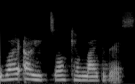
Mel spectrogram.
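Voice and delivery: usual speaking voice

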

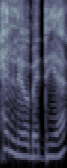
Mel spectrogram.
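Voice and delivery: put-on British, English-sounding accent. Trading accents with others, saying a greeting in a British accent.

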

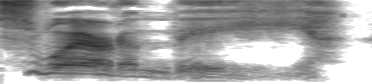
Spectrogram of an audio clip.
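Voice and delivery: rough, creaky, swooping rasp. Quoting a Batman scene while watching a movie, in Batman voice. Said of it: "I wanna intercut that Batman scene".

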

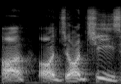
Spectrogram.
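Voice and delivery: very high, slow cartoon voice, every "oh" stretched. Attempting a Morty voice after the other's try: Morty voice. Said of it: "I can't do Morty either".

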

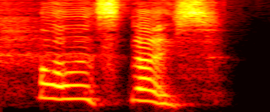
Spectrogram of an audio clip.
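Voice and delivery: very high voice, shooting sharply upward. Reacting to another speaker's remark, voice going up. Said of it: "Your voice went up".

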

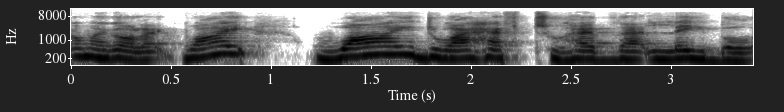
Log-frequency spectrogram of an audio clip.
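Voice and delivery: ordinary talk

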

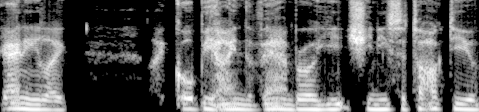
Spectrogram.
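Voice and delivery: hushed, barely audible half-whisper under the breath. Retelling how a brother passed on a message: imitating someone half-whispering. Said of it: "whispers them".

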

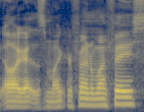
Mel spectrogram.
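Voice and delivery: normal talking voice

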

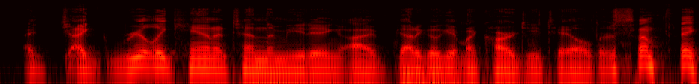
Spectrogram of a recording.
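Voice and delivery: ordinary delivery

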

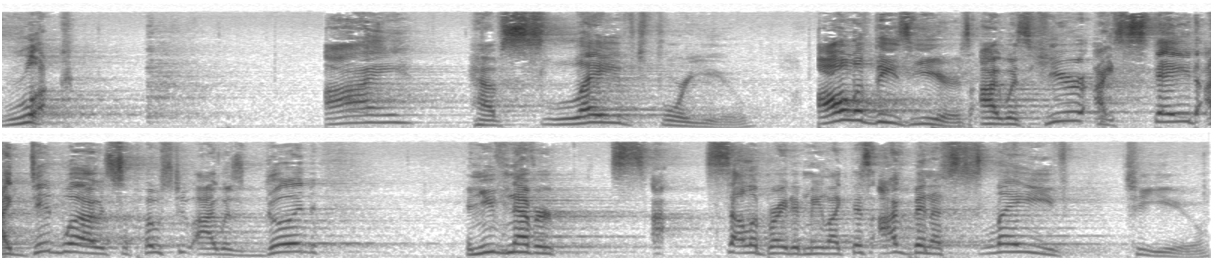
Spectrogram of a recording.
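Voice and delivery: loud, furious, angry outburst. Retelling the older brother's complaint to his father: acting out furious anger. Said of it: "He's furious".

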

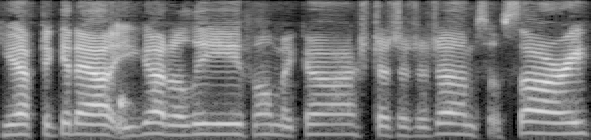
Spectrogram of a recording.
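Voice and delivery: usual speaking voice

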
